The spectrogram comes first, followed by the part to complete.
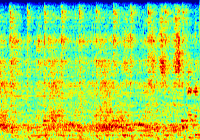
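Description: Drum and bass music playing loud and steady.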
